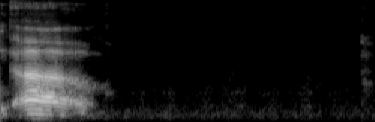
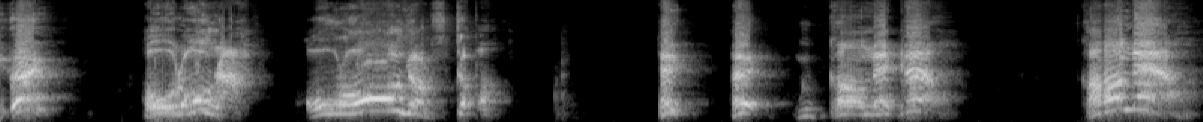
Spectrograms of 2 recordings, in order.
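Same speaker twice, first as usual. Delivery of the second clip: put-on a higher, louder old coach trying to calm things down; old coach calming a player; 7 semitones higher, 7 dB louder than usual. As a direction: play the old coach raising his voice to settle him.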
